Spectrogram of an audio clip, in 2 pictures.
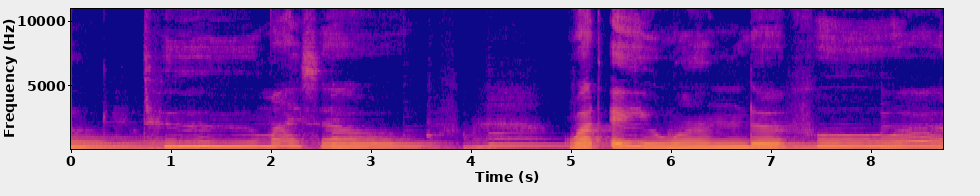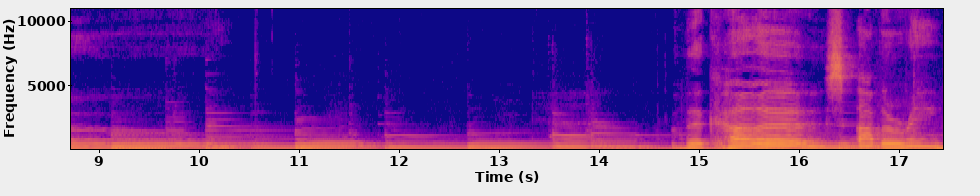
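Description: A slow jazz ballad: a woman singing in long, gliding phrases over a fingerpicked classical guitar, with guitar notes ringing on alone between her lines.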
